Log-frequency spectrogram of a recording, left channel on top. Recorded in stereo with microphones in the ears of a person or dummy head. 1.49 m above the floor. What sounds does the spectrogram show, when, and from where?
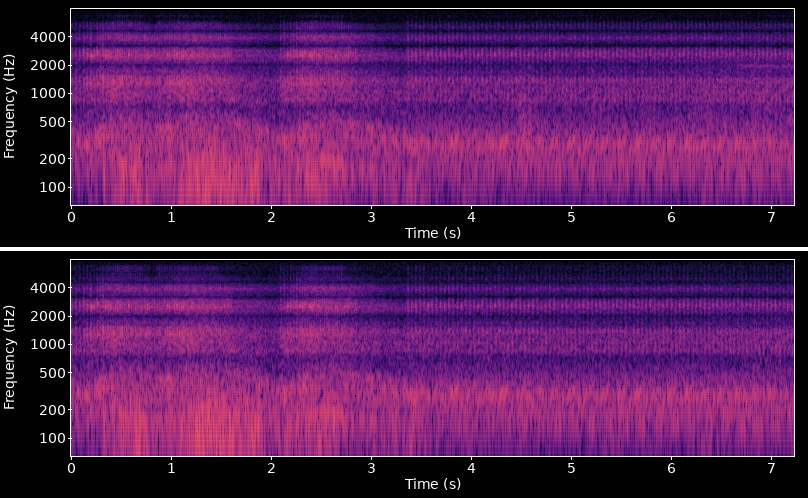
0.0 s an engine running: 5° left (ahead or behind)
